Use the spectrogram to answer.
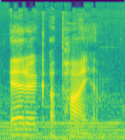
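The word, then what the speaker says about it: ארך אפים: In Hebrew, the phrase slow to anger is pronounced eric apayam or literally long of nose.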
